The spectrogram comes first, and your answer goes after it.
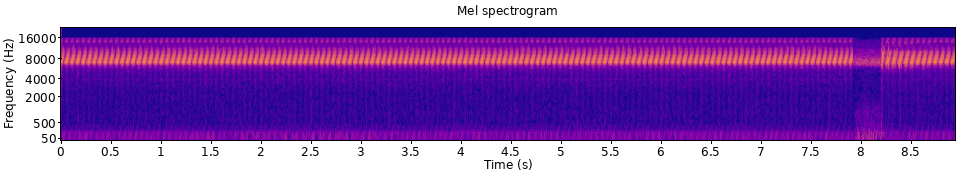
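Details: Monotonous buzzing "bii" of a Shibuiro kayakiri katydid, recorded 2 April 2023, continuing steadily until a brief dip and knock near the end, then resuming.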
